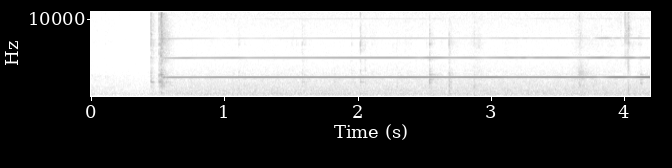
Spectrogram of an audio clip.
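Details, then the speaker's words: GB40 jump starter booster clamped to a test lamp standing in for a car battery. A shrill, steady beep starts as the clamps go on and a red light shows; it detects no battery and will not allow starting. "il met rouge donc là ça sert à rien d'essayer de démarrer la voiture on n pas de courant"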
